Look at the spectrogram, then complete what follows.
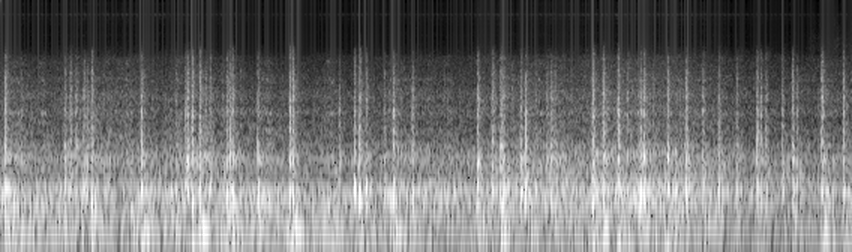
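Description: Aerial fireworks going off in a rapid, irregular string of booms and crackles over a steady low rumble.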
